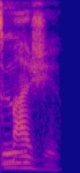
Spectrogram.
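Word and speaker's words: Mugu: M-U-G-U. I just say Magoo. Maybe I'm saying it wrong. Maybe it's Magoo. – Oh, it's Maju.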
